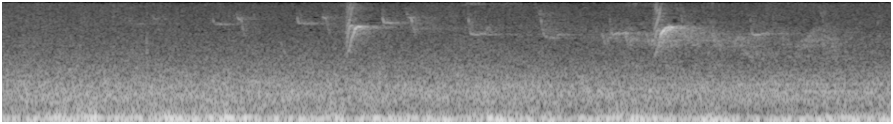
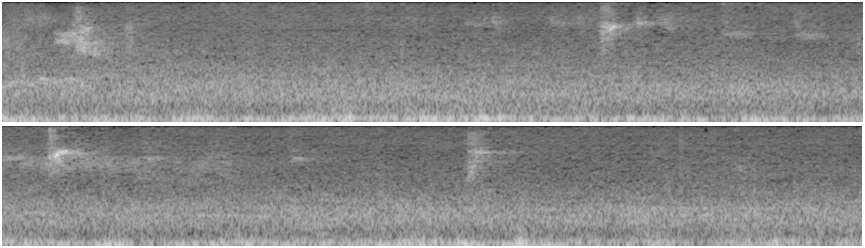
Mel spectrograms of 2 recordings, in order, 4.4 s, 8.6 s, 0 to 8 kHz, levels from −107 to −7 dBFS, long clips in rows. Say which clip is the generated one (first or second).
second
